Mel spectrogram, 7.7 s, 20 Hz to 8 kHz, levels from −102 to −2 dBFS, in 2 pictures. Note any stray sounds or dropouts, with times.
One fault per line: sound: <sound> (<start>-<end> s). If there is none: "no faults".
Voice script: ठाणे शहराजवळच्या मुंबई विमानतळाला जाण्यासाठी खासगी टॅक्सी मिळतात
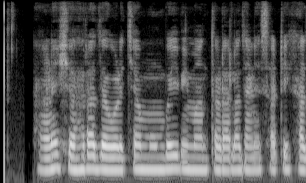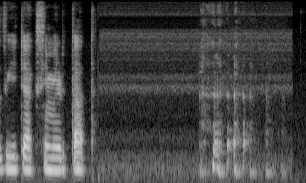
sound: laugh (6.3-7.4 s)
